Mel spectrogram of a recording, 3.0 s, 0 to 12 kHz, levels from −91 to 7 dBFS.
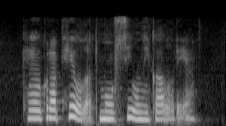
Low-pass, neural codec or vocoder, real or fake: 7.2 kHz; codec, 16 kHz, 1.1 kbps, Voila-Tokenizer; fake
